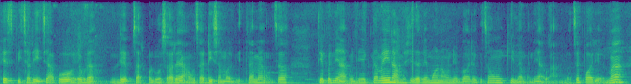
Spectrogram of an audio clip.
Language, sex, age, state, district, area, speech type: Nepali, female, 60+, West Bengal, Darjeeling, rural, spontaneous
